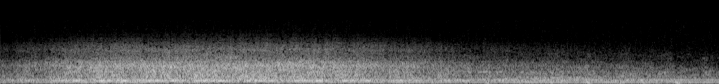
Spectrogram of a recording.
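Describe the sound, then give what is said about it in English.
A goods train rushes straight through a station without stopping, its loud, steady roar and deep mechanical rumble filling the air and easing only slightly toward the end. No one speaks. “Ah, here comes the good train.”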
